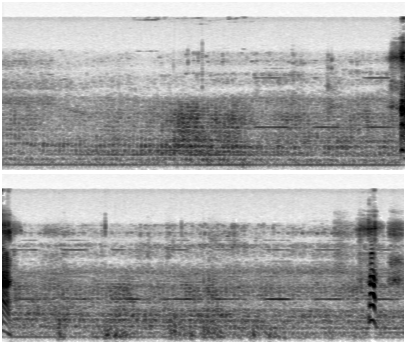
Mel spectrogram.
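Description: Recycling truck's engine running in the distance, with its reversing alarm beeping in the second half. A brief high falling sound cuts in about halfway through.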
